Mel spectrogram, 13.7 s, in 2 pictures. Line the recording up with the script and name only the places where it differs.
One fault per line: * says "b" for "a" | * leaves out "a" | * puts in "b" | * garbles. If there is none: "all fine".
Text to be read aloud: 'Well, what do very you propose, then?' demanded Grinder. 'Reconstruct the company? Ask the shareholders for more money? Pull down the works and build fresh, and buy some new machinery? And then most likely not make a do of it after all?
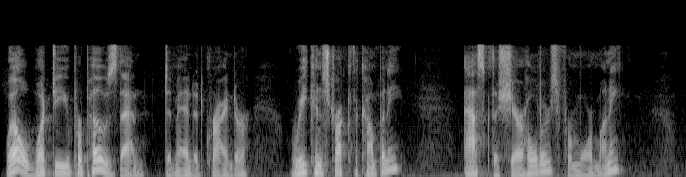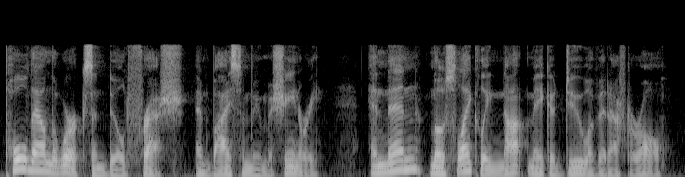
* leaves out "very"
